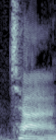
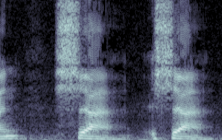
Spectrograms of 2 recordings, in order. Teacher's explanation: ช่าอ่าจะเหมือนกับชช้างแต่ต้องพ่นลมออกมามาเยอะหน่อยนะครับ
